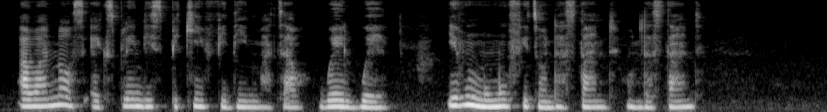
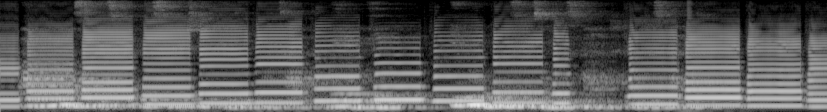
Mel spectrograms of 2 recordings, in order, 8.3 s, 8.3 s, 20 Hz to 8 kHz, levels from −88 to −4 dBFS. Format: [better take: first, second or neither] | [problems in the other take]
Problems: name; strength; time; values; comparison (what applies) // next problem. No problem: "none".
first | background sound (Wind instrument, woodwind instrument); 3 dB above the speech // room echo; dies away in 2.1 s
